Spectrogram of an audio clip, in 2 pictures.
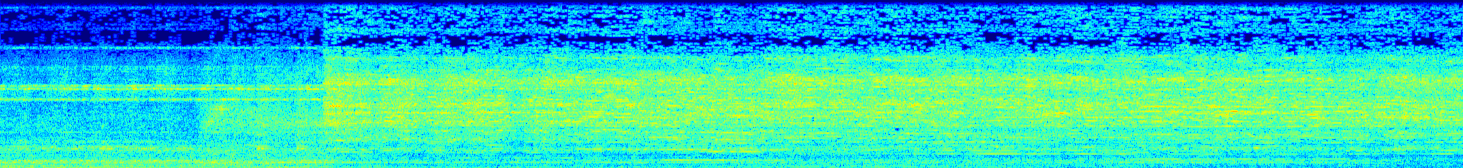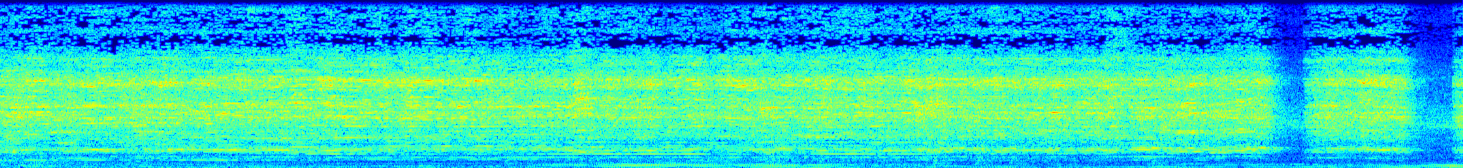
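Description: A metal lathe whirs steadily as it cuts metal.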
